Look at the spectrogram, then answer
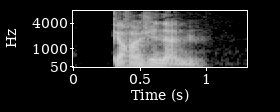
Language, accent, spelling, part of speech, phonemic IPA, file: French, France, carraghénane, noun, /ka.ʁa.ɡe.nan/, LL-Q150 (fra)-carraghénane.wav
- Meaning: carrageenan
